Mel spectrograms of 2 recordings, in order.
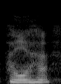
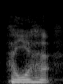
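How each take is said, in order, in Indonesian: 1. Diucapkan sebagai satu kata tiga suku kata yang mengalir lancar. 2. Diucapkan sebagai satu kata tiga suku kata yang mengalir lancar.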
